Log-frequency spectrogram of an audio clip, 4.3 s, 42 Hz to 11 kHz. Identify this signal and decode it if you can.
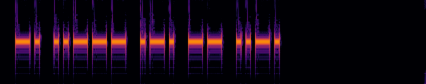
Morse code, heard as a keyed tone, about 32 wpm, 700 Hz. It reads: N2RMF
